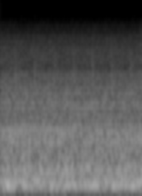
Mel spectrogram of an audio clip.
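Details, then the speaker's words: Self-contained red Vevor-type parking heater with a modified, very hot exhaust: even, steady roar with no pulsing, popping or stumbling, burning cleanly and running normally. "It's burning really really well. I mean it's absolutely stocky there. Really good."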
